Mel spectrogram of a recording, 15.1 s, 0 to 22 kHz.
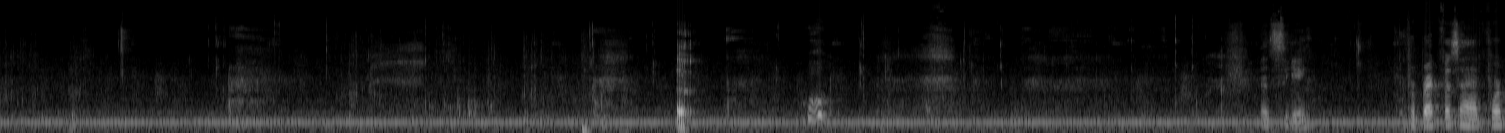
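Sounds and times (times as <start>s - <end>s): woman burping: 6.8s - 7.0s.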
